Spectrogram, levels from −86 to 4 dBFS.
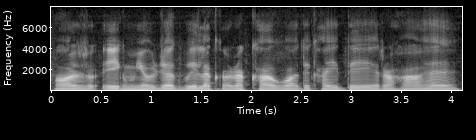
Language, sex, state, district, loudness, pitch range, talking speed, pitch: Hindi, male, Uttar Pradesh, Lalitpur, -18 LUFS, 120-125 Hz, 160 wpm, 120 Hz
